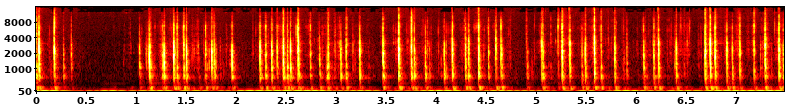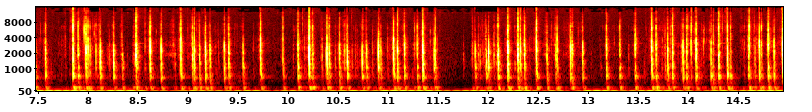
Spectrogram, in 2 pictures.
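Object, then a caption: Mechanical keyboard with ceramic keycaps on a steel plate. A Bear65 mechanical keyboard with blank white matte ceramic keycaps (Cerakey) on a steel plate, resting on white cloth, is typed on rapidly with the fingertips of both hands. The result is a dense, continuous stream of short, bright, clacky keystrokes with almost no ring and a faint low thump under each press, broken by a few brief pauses.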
